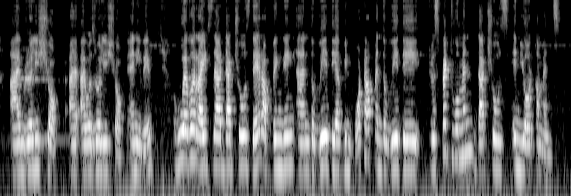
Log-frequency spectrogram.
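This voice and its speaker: Noticeable background noise under a woman's voice at a medium pitch. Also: ordinary pitch variation, moderate pace. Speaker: live stream host. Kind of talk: live stream interview.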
